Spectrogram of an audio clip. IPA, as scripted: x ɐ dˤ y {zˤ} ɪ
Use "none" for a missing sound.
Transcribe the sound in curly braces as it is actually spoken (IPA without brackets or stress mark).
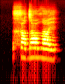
ðˤ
